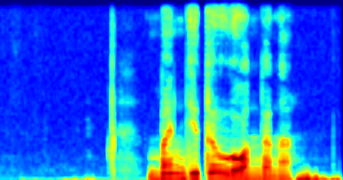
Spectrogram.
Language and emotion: Russian, neutral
